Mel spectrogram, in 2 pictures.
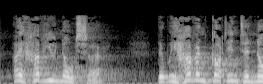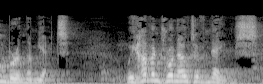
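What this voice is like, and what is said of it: Put-on accent for a quote. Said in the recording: “What about the accent there? Wasn't that? That was good.”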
